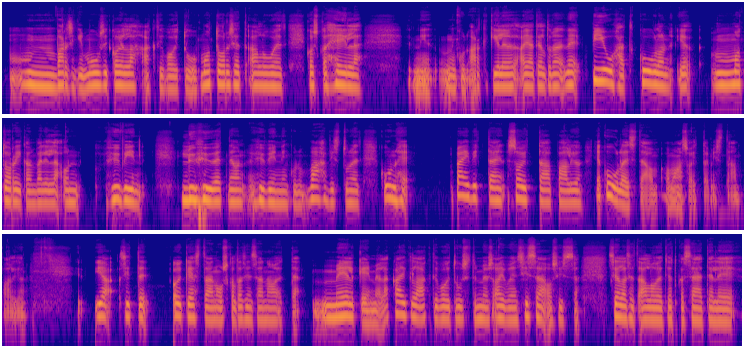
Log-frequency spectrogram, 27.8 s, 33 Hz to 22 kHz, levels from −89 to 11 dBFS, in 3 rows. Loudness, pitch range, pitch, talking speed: -24 LUFS, 160-185 Hz, 170 Hz, 120 wpm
